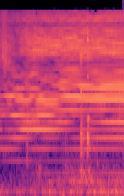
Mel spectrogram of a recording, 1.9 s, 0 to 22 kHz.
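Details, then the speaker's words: 1998 Honda Accord with key on (accessory), engine not running: steady high-pitched electric buzz from a transmission shift solenoid, which is also leaking; cause unconfirmed. Buzzing with key on, engine off. "The cars are even on. You can hear the noise. I'm gonna show you. The car's not even on. The key just in the on position. It is doing that."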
